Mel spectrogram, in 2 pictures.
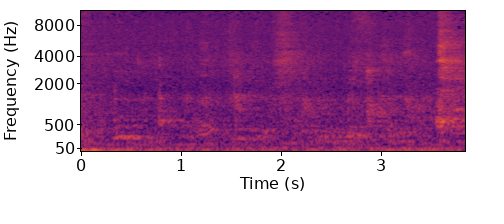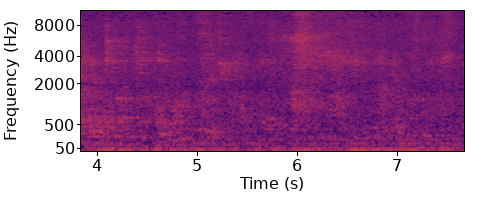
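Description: A brass band plays softly in a large echoing hall.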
